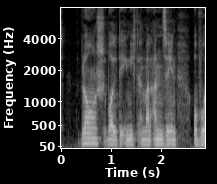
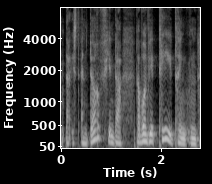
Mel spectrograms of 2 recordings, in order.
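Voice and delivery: higher, flustered coaxing; anxious, grasping suggestion; desperate; 6 semitones higher than usual. A narrator's reading. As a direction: plead on desperately. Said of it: "fuhr der General verzweifelt fort".

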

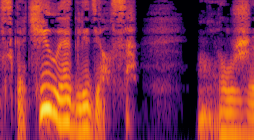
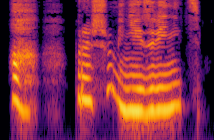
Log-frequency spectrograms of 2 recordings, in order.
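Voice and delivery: higher, timid little apology; 9 semitones higher, 3 dB louder than usual. A narrator's reading. The scolded girl apologises to her fiancé, timidly and higher. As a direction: shrink back and apologise higher. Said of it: "сказала мисс Лафос робко".

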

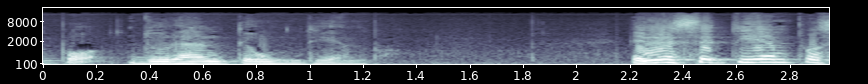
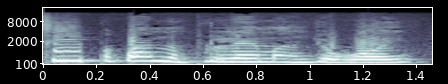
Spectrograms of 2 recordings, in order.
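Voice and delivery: put-on eager teenage son; 8 semitones higher than usual. Teenage son answers his father.

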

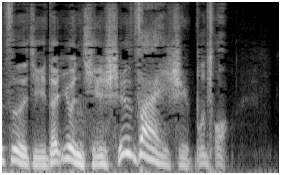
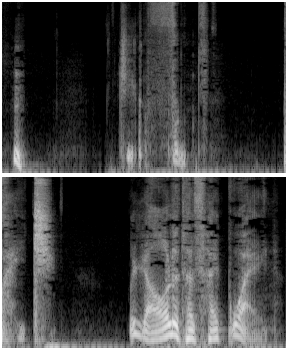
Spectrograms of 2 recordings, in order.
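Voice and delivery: hushed, venomous grumble; hateful muttering; 3 semitones lower, 3 dB quieter than usual. A narrator's reading. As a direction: curse him under the breath, then threaten. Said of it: "恨恨地说". (恨恨地低声咒骂)

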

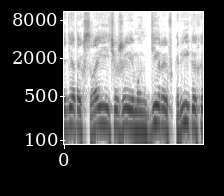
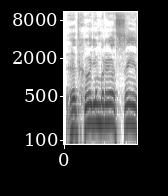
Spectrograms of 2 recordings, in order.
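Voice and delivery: higher-pitched retreat call; commanding; 6 semitones higher, 3 dB louder, slower than usual. A narrator's reading. Alexei orders his comrades to withdraw, commanding. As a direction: lift the voice to rally the men back. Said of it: "скомандовал Алексей".

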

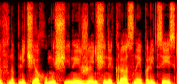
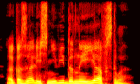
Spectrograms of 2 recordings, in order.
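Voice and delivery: ordinary delivery, nothing marked

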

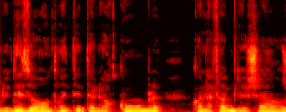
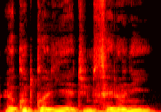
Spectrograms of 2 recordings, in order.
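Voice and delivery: higher, louder outraged protest; indignant cry; 7 semitones higher, 3 dB louder than usual. A narrator's reading. Desrets protesting the neck hold during the wrestling, outraged. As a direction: cry foul at the cheat. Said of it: "lui criait Desrets".

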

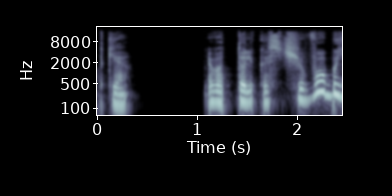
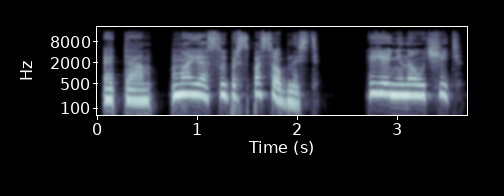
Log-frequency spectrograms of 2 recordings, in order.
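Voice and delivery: smiling; 7 semitones higher than usual. A narrator's reading. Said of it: "улыбнулась Аня".

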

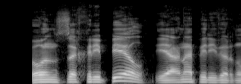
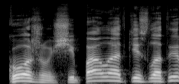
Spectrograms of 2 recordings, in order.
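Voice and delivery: plain reading voice

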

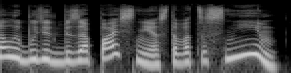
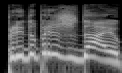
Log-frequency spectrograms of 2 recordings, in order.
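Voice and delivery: high, moderately raised imperious cry; shouted warning; 8 semitones higher, 3 dB louder than usual. A narrator's reading. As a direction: call out a royal warning. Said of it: "крикнула королева". (повелительный окрик)

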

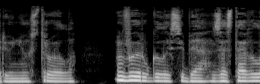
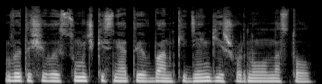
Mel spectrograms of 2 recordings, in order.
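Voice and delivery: ordinary delivery

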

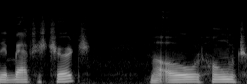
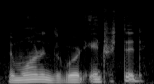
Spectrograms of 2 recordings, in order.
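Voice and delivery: normal talking voice

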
